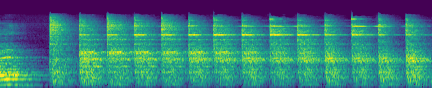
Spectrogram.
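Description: A tinsmith's flaring hammer (Schweifhammer) striking the edge of a zinc-sheet pot over an angled steel stake, flaring the edge over. The blows come quickly and evenly, about four a second, each with a bright metallic ring, starting about half a second in.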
